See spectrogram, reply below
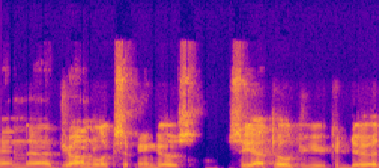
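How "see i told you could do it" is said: put-on deep southern Texas voice. Retelling what John Jones said to them afterward: John Jones's deep Southern Texas voice. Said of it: "in that deep Southern Texas voice".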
